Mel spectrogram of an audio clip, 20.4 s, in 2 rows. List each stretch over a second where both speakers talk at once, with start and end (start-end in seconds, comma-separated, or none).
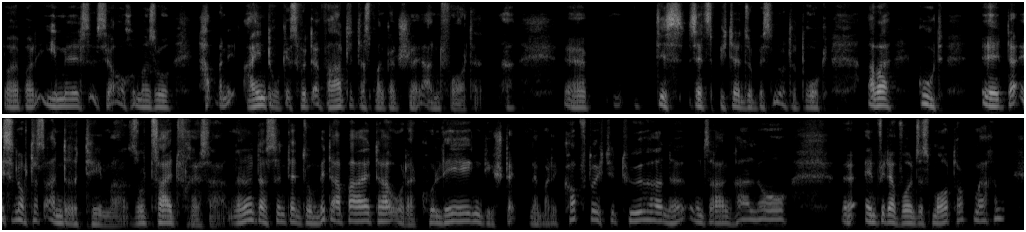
none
